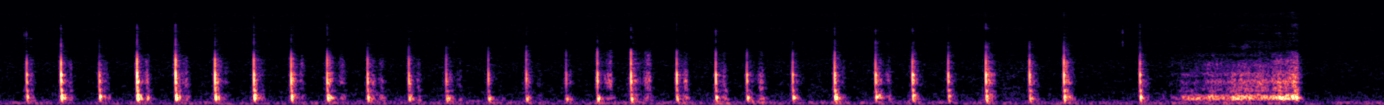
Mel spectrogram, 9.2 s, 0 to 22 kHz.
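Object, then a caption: Cloth-covered hardcover book tapped with a wooden pencil. A wooden pencil taps quickly on the cloth cover of a large, solid, red cloth-covered hardcover book, making about 29 short, dull, woody ticks in an uneven rhythm. The tapping is then followed by a brief, rough scratch across the cover lasting about a second before the clip falls quiet.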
